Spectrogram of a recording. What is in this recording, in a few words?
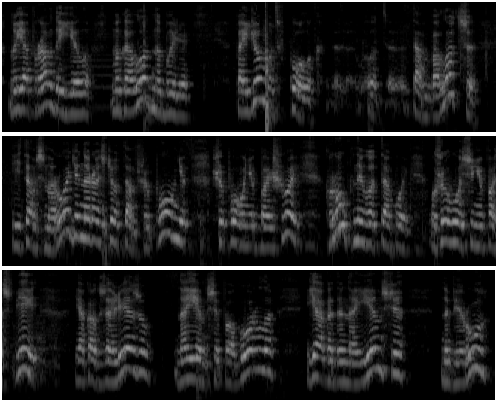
middle ob dialect; колок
